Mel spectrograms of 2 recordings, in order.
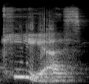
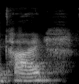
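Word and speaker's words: chi: and then he's got a key or we sometimes say Kai for the CH Iota Lambda Lambda I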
